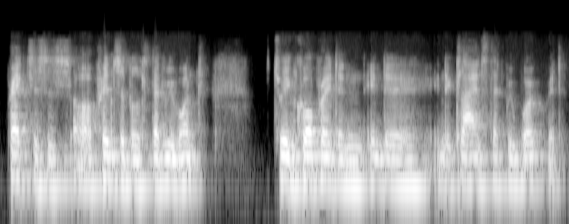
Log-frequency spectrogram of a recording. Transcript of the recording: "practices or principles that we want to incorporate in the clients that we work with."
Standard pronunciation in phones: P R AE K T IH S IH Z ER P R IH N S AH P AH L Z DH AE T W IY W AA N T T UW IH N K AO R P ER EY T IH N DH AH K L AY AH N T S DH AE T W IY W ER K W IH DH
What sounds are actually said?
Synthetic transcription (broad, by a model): P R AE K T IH S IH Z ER P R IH N S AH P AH L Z DH AE T W IY W AA N T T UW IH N K AO P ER EY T IH N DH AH K L AY AH N T S DH AE T W IY W ER K W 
